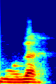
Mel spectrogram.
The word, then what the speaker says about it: M: इसको पढ़ते हैं हम मोलर, इसको ये जो m है ना, इसको प्रोनाउंस कैसे करते हैं, m को प्रोनाउंस कैसे करते हैं, मोलर।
